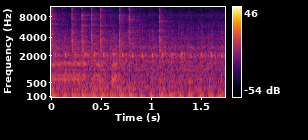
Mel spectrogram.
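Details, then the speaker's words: Yamaha Mio Sporty after piston replacement with 200 oversize, worn camshaft and rocker arms not replaced: quick, slightly uneven putter with top-end clatter; rough idle, attributed to worn parts not yet replaced. "sementara kita akan coba Nyalakan dulu suaranya seperti apa yang jelas saya yakin ini tidak akan bisa halus ya Soalnya ada banyak fat yang diare yang seharusnya dilakukan penggantian seperti noken as Templar"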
